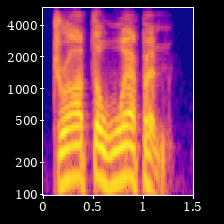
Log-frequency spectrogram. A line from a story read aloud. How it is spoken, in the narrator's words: he bellowed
